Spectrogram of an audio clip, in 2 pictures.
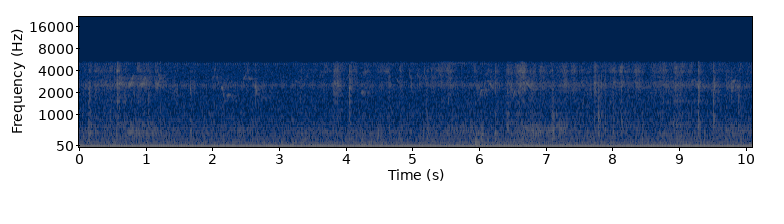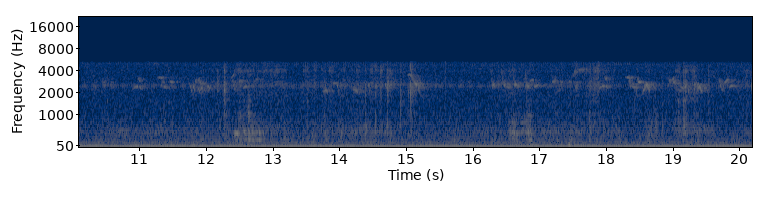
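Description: A sheet of paper rustling and crinkling as it is folded and creased by hand into a paper airplane, in scattered soft crackles over a steady background hiss.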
